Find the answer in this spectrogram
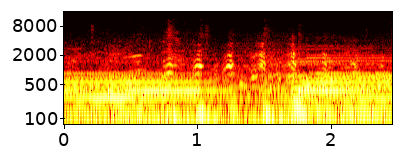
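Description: Live acoustic band with an acoustic guitar and an electric bass ringing out held notes, and a run of hand slaps on a cajón in the middle.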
